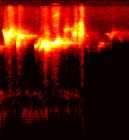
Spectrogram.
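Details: Townsend's solitaire gives a quick, bright warbled phrase of high chirps that dips lower and rises again, lasting under a second; excerpt from a song containing mimicry of Cassin's vireo, Cassin's finch and western tanager.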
